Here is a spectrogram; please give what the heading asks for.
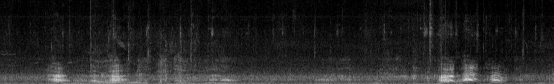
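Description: A Siberian Husky 'sings' in short, wavering yowls and yips, coming in brief clustered bursts.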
